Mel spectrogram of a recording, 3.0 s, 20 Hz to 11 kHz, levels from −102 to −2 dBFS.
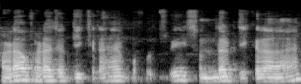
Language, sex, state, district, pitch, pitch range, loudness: Hindi, male, Bihar, Samastipur, 115 Hz, 100-120 Hz, -22 LUFS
